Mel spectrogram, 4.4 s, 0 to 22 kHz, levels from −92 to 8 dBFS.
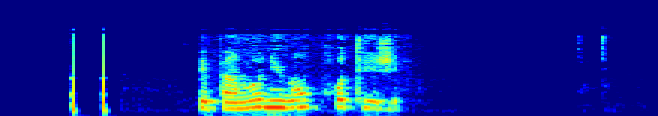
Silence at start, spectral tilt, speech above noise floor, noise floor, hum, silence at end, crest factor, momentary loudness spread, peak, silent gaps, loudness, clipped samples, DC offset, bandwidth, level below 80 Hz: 0.45 s; -6.5 dB/octave; over 74 dB; under -90 dBFS; none; 1.75 s; 20 dB; 16 LU; 0 dBFS; 0.60-0.65 s; -18 LUFS; under 0.1%; under 0.1%; 7.6 kHz; -66 dBFS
